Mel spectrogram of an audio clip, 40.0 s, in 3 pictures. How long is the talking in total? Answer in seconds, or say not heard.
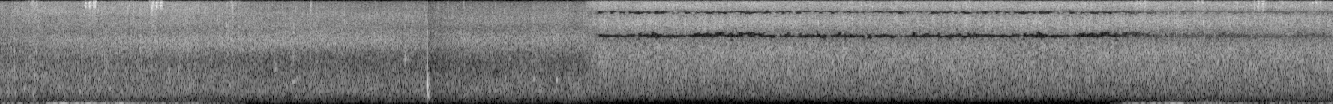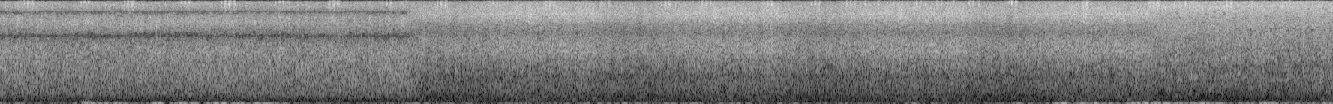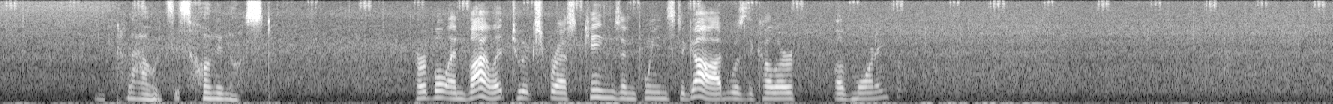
7 s.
